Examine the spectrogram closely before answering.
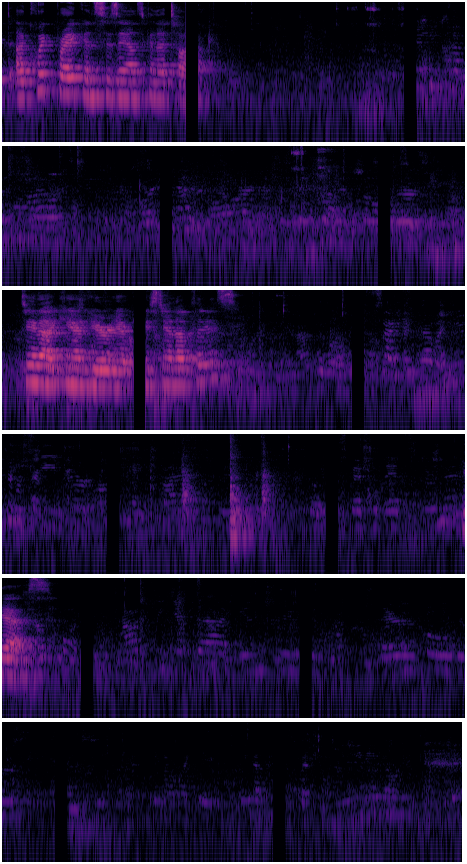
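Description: A woman speaks to an audience through a microphone.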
